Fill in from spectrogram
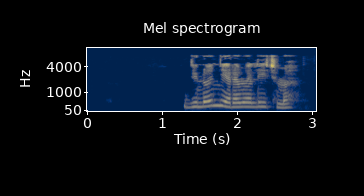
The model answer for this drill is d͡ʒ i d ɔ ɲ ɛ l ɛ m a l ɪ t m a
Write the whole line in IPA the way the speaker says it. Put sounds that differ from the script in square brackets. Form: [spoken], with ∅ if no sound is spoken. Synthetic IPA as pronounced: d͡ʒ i [n] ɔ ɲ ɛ [ɾ] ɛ m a l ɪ [t͡ʃ] m a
